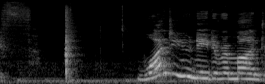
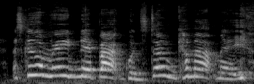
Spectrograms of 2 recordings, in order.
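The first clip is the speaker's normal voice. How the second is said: laughing; 7 semitones higher, 6 dB louder than usual. Real, not acted. Laughing at own mistake.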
